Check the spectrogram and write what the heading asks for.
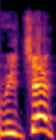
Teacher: In reject, it is the jet that actually receives the primary stress.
